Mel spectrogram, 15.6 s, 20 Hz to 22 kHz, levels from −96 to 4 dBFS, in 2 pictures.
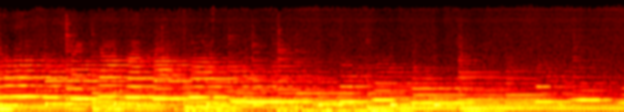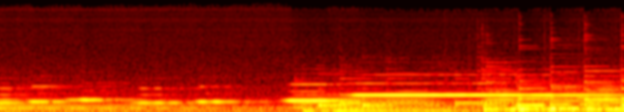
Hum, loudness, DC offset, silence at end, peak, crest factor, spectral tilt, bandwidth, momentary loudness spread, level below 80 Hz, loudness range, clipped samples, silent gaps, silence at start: none; -22 LUFS; 0.7%; 0 s; -6 dBFS; 16 dB; -10.5 dB/octave; 7.2 kHz; 11 LU; -32 dBFS; 9 LU; under 0.1%; none; 0 s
